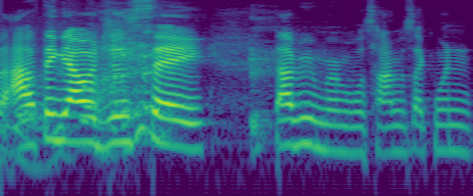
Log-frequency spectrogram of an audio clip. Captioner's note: laughs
